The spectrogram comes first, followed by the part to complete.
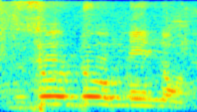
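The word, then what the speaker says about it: Zodomenou: Quelqu'un a dit Madame Nézodé, mais non, non, la prononciation a été mal faite. Il s'agit bien sûr de Madame Zodomeno.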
